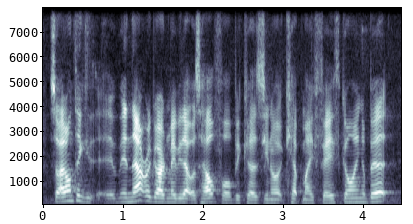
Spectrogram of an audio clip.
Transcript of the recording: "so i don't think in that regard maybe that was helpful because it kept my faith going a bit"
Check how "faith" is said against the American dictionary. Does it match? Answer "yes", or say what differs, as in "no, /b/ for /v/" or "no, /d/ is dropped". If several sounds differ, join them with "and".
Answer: yes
